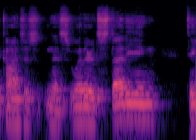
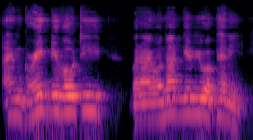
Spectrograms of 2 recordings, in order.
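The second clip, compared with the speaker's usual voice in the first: put-on Indian accent; 5 semitones higher, 6 dB louder than usual. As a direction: play a stingy devotee with an Indian accent. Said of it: "I'm doing an Indian accent".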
